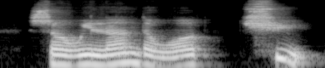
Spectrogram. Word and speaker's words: qu: q X and J the letter U is not pronounced but it's pronounced as an umlaut so we learned the word Chu spelled q u then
